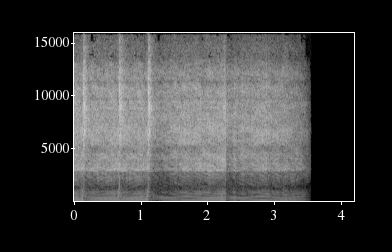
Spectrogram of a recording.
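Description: Neon-sign sound effect: a steady electrical hum and buzz with a handful of sharp crackling clicks as the tubes flicker on. It cuts off suddenly about three and a half seconds in.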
